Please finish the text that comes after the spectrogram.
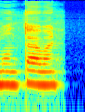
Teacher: la bilabial se pronuncia como fricativa, tal como se observa en montaban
